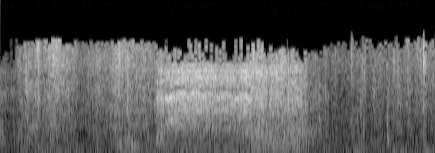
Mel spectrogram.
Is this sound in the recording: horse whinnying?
yes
